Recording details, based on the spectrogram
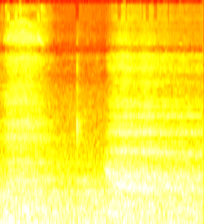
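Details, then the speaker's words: Normal vesicular breath sounds heard by stethoscope over the lower lobe of an adult man's chest during a big breath: soft steady air rush, equal air entry both sides, clear to the bases, no wheeze or crackles. "So I can hear the equal air entry on both sides. So it's the same on the left as on the right. His air intake is equal, good, clear, all the way down to the bases."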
